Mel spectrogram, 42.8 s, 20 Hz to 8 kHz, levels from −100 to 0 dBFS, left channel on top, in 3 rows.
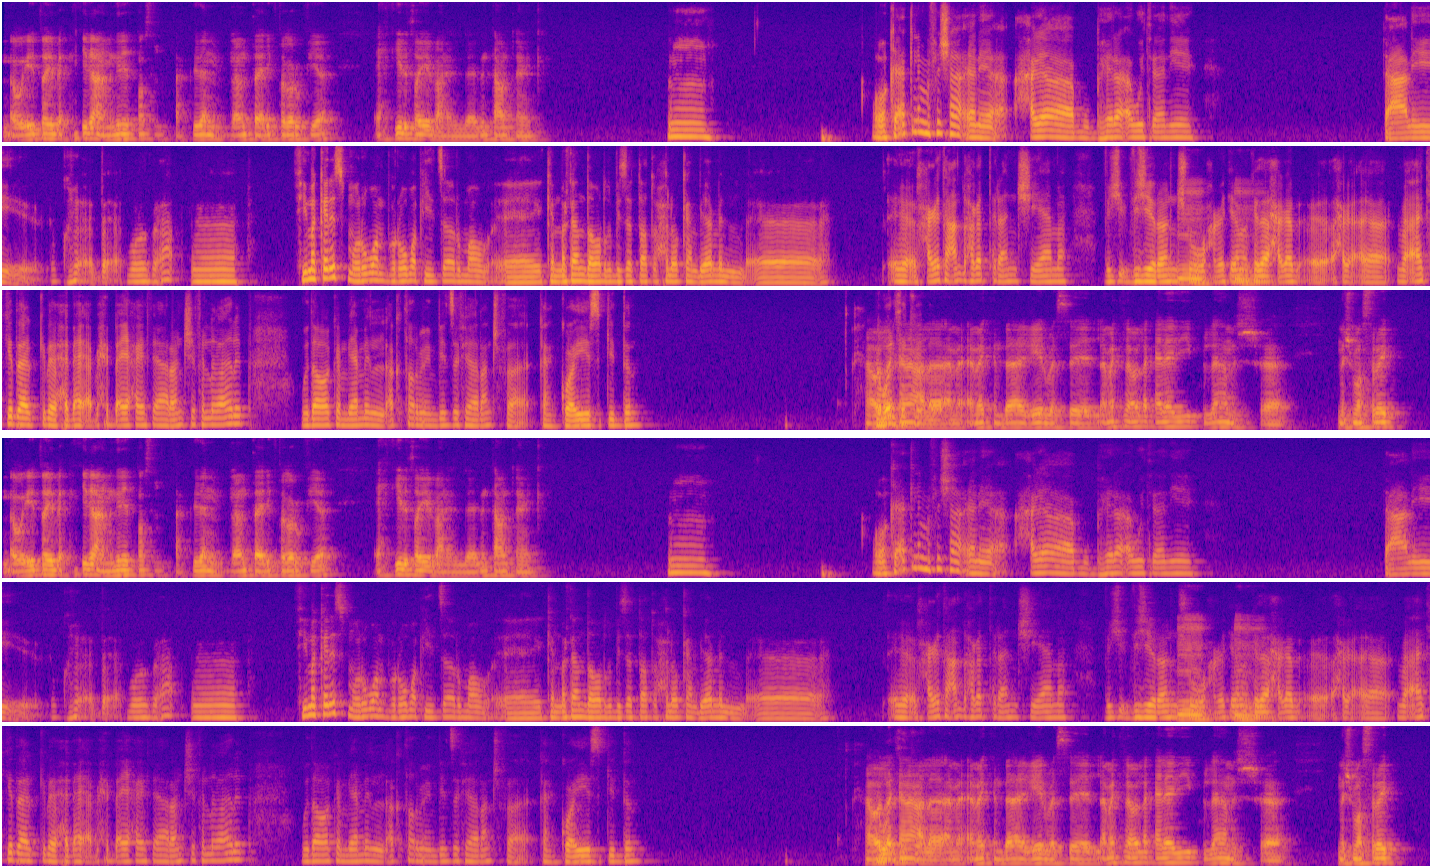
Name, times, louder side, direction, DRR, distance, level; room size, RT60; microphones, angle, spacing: voice 1, 0.0-3.2 3.7-5.3 26.0-26.3 26.6-26.9 37.2-41.3 41.9-42.4, right 1 dB, 5° right, 1.5 m, -25 dB
voice 2, 6.7-7.1 8.2-8.3 8.7-11.9 13.8-16.6 17.2-22.6 23.1-34.9 37.1-37.9, left 5 dB, 85° left, 0.6 m, -25 dB
11.0 x 3.9 x 6.7 m
head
